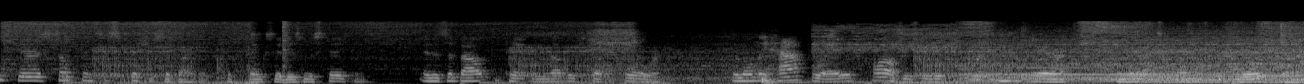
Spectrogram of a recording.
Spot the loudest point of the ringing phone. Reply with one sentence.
The volume of the ringing phone peaks at 9 seconds.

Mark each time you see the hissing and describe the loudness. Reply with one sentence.
The hissing can be heard from 0.0 to 13.0 s, getting quieter then louder.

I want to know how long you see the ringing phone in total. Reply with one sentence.
The ringing phone can be heard for 5 seconds in total.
